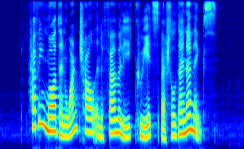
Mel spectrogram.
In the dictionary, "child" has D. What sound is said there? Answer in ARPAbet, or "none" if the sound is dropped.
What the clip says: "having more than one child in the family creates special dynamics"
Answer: D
